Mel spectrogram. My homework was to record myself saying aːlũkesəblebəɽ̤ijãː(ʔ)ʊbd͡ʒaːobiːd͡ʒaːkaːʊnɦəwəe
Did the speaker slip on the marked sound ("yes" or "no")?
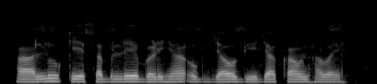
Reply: no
